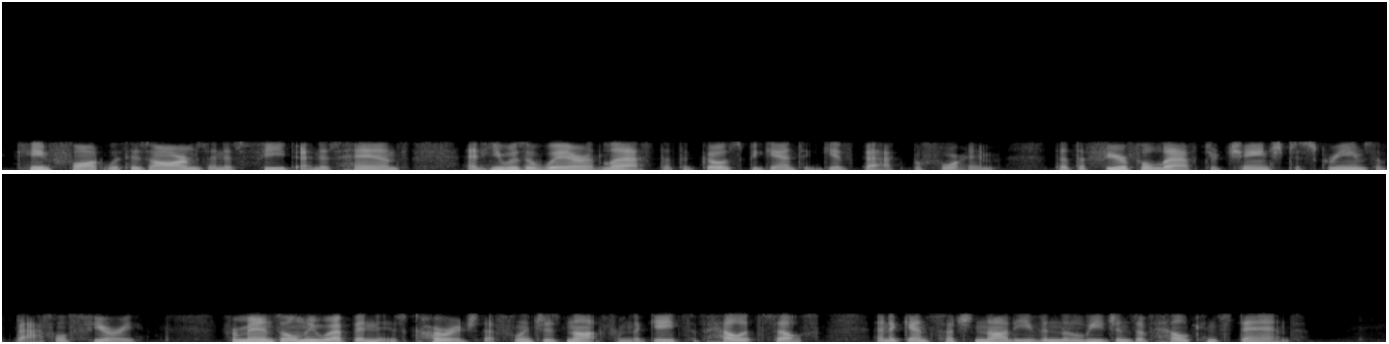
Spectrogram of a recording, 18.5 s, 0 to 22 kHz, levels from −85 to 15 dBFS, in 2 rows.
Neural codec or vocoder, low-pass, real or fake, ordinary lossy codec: none; 3.6 kHz; real; Opus, 24 kbps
